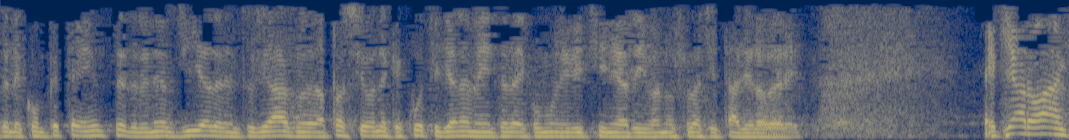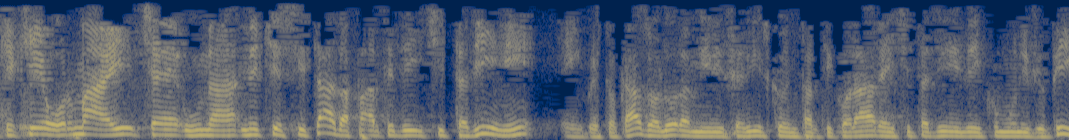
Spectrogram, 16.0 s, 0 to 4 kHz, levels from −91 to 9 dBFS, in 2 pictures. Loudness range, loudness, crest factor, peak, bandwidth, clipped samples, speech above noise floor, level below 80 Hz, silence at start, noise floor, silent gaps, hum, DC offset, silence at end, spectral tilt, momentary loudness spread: 3 LU; -21 LUFS; 14 dB; -6 dBFS; 4 kHz; under 0.1%; 24 dB; -50 dBFS; 0 s; -44 dBFS; none; none; under 0.1%; 0 s; -11.5 dB/octave; 7 LU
